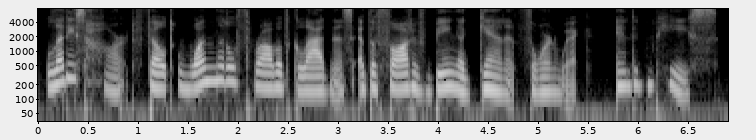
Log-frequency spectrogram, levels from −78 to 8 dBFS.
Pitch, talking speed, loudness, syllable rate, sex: 170 Hz, 165 wpm, -19 LUFS, 4.2 syllables/s, female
